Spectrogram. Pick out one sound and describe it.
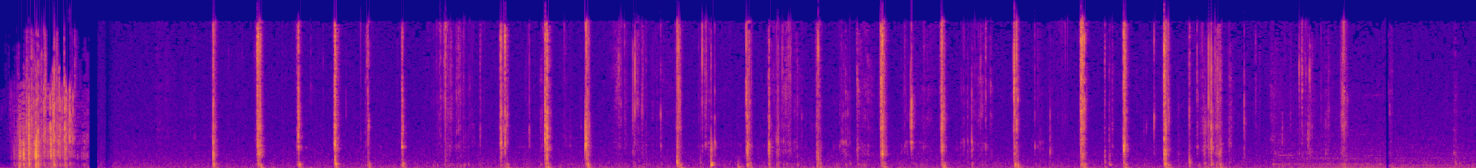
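Clear slime pops and clicks sharply as fingers press into it.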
